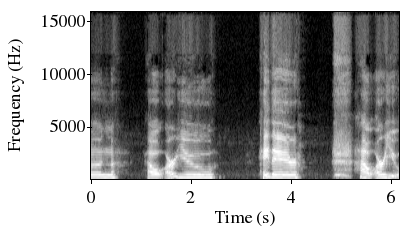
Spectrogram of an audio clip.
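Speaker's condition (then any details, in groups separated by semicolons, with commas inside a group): No condition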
